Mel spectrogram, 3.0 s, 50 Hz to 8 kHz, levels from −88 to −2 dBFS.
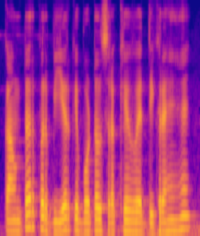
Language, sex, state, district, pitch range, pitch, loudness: Hindi, male, Jharkhand, Ranchi, 125-145 Hz, 130 Hz, -16 LUFS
